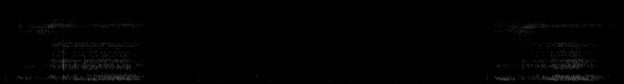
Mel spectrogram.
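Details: Sleeping individual (Lily), otherwise healthy with no cold or runny nose, makes two hissing, airy snores about four seconds apart and has pauses in breathing; obstructive sleep apnea is suspected; snoring.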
